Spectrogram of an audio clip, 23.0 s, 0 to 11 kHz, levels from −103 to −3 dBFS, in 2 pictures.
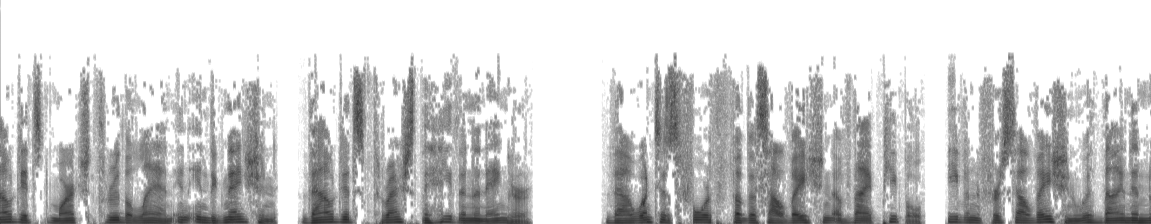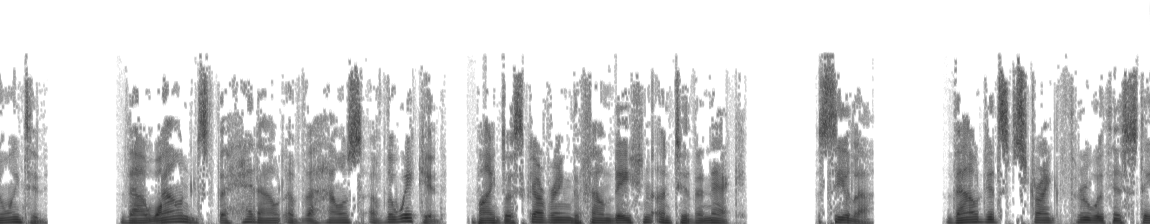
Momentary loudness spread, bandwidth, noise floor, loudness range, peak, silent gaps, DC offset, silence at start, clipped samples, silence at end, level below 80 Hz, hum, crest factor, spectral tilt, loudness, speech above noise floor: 8 LU; 8.6 kHz; under -90 dBFS; 2 LU; -8 dBFS; 2.78-2.98 s, 5.32-6.02 s, 9.25-9.45 s, 11.98-12.67 s, 15.97-16.18 s, 18.98-19.66 s, 20.25-20.94 s; under 0.1%; 0 s; under 0.1%; 0 s; -46 dBFS; none; 18 dB; -5 dB/octave; -27 LUFS; over 64 dB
